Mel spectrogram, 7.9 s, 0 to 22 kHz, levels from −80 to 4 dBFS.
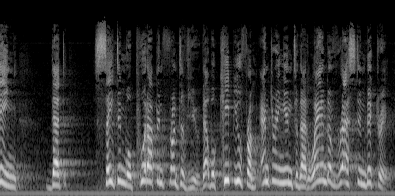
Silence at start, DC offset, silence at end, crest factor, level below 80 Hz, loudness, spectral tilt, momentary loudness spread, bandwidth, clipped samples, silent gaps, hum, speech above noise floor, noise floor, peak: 0 s; under 0.1%; 0 s; 18 dB; -42 dBFS; -17 LUFS; -4 dB/octave; 9 LU; 14 kHz; under 0.1%; none; 60 Hz at -40 dBFS; 23 dB; -40 dBFS; 0 dBFS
